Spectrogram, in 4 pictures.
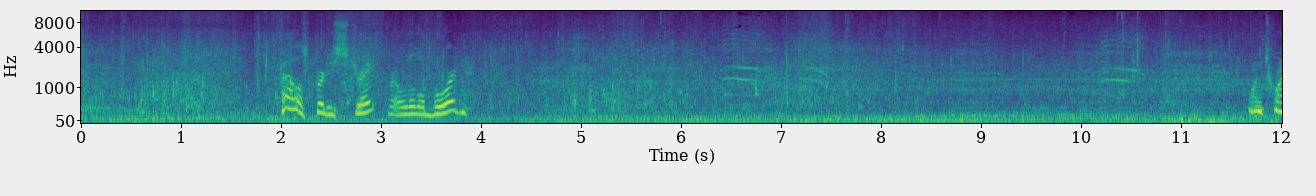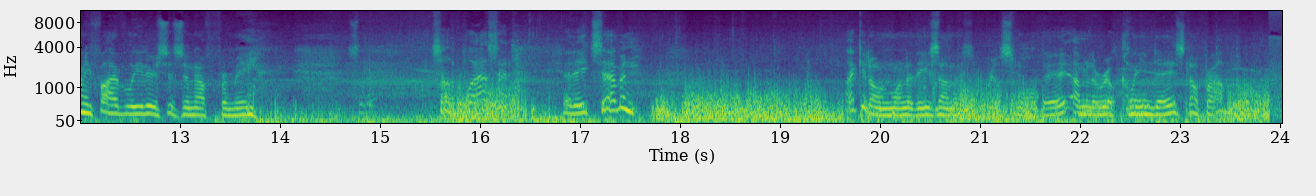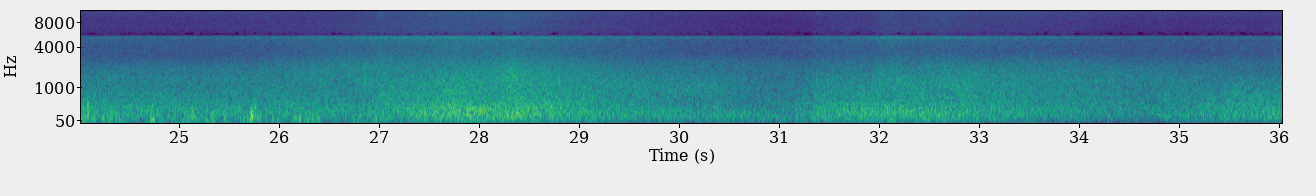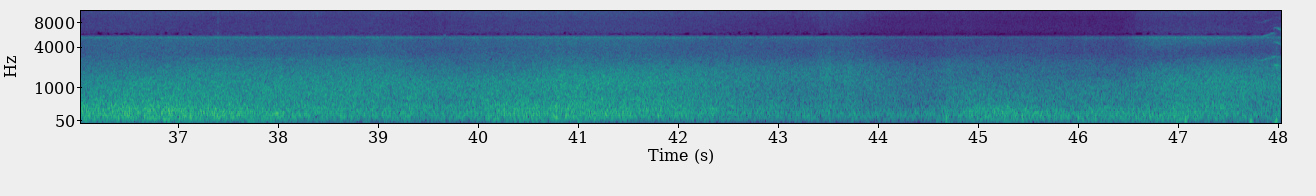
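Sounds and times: small waves breaking: 0.0s - 15.4s, 22.2s - 48.0s.

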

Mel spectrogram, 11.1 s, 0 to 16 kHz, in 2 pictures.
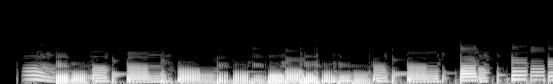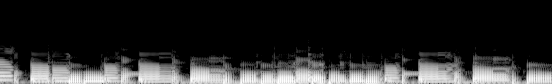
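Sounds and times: electric bass guitar plucked: 0.2s - 11.0s.

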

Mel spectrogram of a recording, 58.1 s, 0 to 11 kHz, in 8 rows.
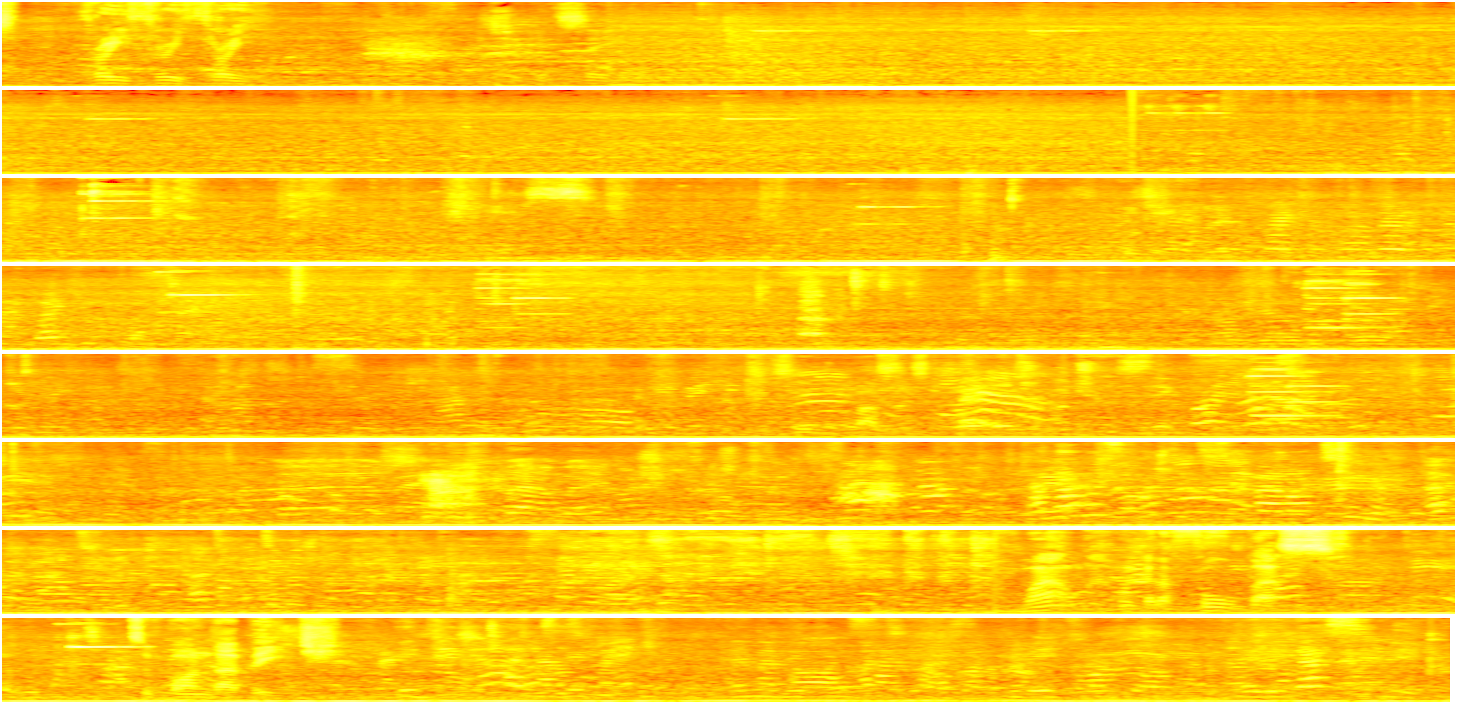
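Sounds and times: bus engine rumble: 0.0s - 58.0s
passengers chatting: 0.0s - 58.0s
short high beeps: 28.3s - 28.9s, 35.3s - 36.0s, 51.2s - 51.6s.

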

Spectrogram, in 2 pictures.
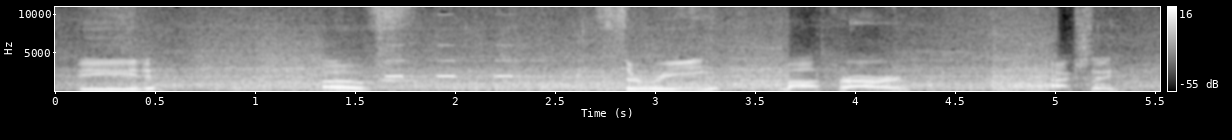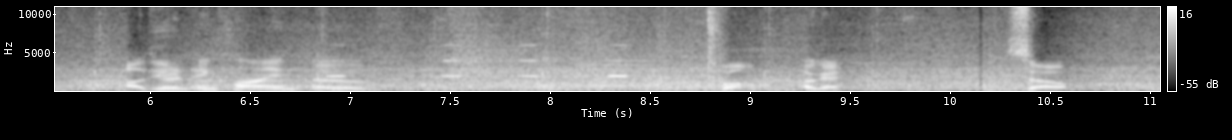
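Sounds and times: treadmill whirring: 0.0s - 11.0s.

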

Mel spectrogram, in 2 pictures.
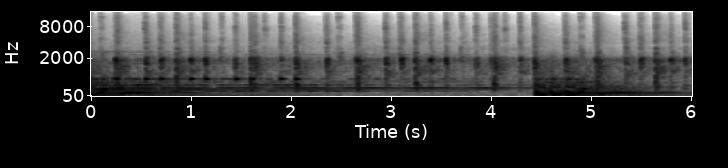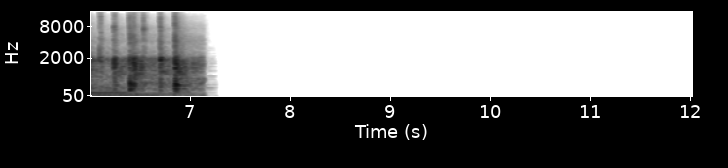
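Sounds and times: background music with steady beat: 0.0s - 7.2s.

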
